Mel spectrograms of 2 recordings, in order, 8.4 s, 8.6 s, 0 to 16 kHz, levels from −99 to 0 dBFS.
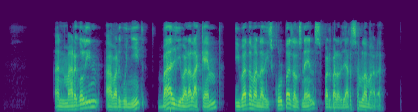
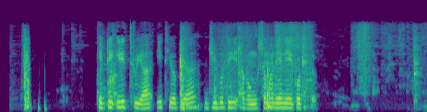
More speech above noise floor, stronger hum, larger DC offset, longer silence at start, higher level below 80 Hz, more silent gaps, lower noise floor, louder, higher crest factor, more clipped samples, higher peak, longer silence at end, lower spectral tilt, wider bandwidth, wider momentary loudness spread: first, over 66 dB vs 47 dB; neither; neither; first, 1.1 s vs 0.45 s; about the same, -58 dBFS vs -56 dBFS; first, 4.55-4.68 s vs none; first, under -90 dBFS vs -64 dBFS; second, -23 LUFS vs -18 LUFS; about the same, 20 dB vs 18 dB; neither; second, -6 dBFS vs -2 dBFS; first, 0.75 s vs 0.2 s; second, -3 dB/octave vs -6.5 dB/octave; about the same, 8.2 kHz vs 7.8 kHz; second, 8 LU vs 17 LU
